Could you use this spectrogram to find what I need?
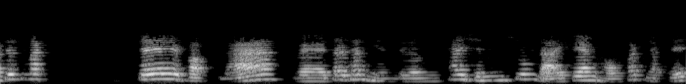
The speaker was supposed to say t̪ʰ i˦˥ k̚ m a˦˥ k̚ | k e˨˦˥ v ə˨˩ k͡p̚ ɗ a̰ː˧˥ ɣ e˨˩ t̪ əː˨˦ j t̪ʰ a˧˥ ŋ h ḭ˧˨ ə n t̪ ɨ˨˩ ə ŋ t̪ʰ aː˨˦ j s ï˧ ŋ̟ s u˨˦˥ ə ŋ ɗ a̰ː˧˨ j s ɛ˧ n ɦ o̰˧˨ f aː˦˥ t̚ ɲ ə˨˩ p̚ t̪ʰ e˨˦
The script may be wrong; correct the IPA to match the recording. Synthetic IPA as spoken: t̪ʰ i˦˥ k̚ m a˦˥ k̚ | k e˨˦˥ v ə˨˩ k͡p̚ ɗ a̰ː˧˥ v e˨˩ t̪ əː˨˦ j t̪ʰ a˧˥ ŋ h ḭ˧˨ ə n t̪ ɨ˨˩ ə ŋ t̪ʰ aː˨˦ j s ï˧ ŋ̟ s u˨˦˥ ə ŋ ɗ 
